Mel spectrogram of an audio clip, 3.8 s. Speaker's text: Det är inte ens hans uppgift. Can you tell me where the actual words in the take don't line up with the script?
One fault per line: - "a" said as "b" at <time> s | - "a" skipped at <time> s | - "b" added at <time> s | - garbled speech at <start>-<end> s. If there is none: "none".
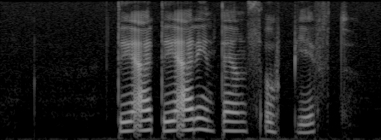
- "det är" added at 1.6 s
- "hans" skipped at 2.6 s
